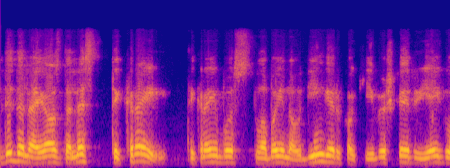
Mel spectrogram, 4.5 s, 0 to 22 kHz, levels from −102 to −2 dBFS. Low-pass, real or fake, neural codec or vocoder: 10.8 kHz; real; none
